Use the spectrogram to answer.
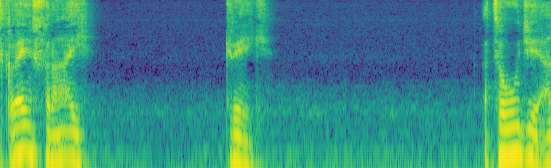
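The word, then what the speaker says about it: Frey: by going glenn a clown free it's glenn frye greg i told you i know it's permanent i know it's spelt for a bit it's pretty it's pronounced for eye for the eagles coin free it's called it's called frye you were going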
